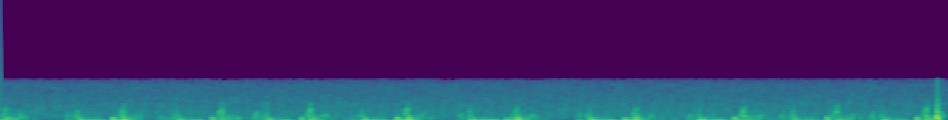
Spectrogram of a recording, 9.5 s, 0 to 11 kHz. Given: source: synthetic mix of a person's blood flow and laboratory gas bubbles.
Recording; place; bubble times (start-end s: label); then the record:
Doppler ultrasound of blood flow; precordium
9.32-9.43 s: bubbles
From the record:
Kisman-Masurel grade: 113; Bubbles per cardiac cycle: 1 to 2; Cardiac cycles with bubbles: 1 to 10%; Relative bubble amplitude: loud (0.450 to 0.775); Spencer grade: 1 (occasional bubble signal discernible with the cardiac motion signal, with majority of cardiac periods free of bubbles); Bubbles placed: only in the low amplitude regions of the cardiac cycle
